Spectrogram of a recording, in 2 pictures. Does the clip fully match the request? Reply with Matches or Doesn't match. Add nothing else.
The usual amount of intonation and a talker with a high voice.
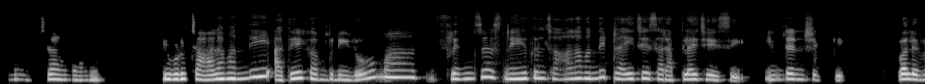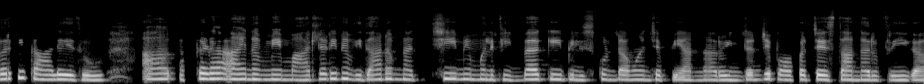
Matches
